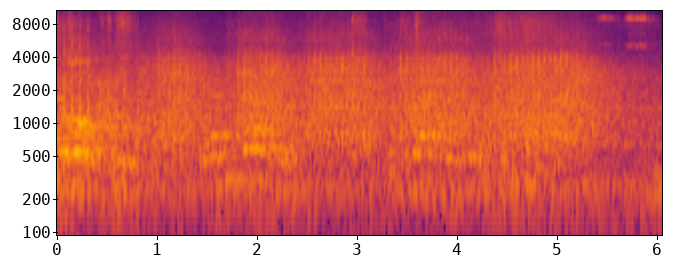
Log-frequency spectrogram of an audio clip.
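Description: A smoke grenade hisses steadily outdoors.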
